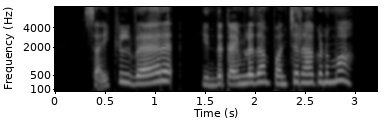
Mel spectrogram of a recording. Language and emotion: Tamil, fearful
